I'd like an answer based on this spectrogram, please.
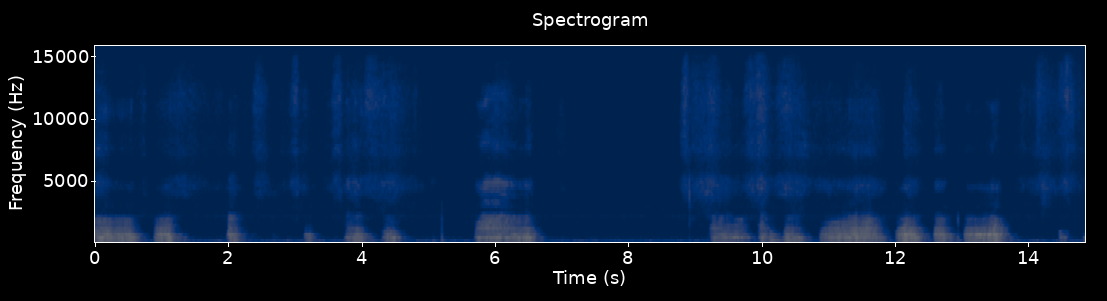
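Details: Three-month-old rescued kitten, living indoors alongside adult cats and thought to be in heat, makes a long series of short yowls and wavering moans, some bunched closely, others spaced by silence.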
